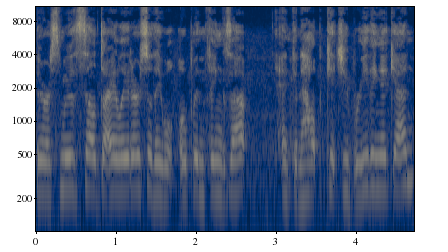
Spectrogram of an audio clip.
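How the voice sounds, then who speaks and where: Against noticeable background noise, a woman speaks at a fairly quick pace in a fairly high pitch and a monotone, flat intonation. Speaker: homesteading channel host. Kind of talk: tutorial. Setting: outdoors in the woods. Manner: casual, conversational.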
